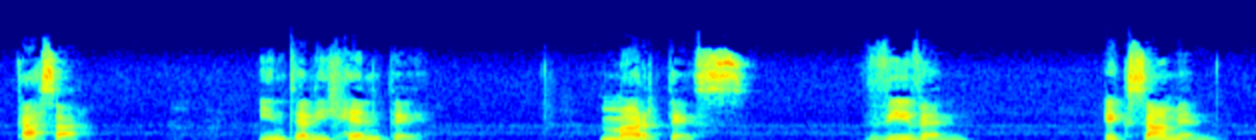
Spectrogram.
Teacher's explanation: If a multisyllabic word ends in a vowel, an N, or an S, the stress is on the second to the last syllable and no written accent is required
